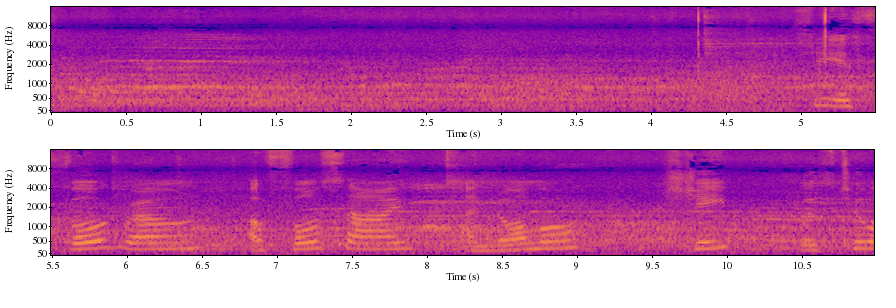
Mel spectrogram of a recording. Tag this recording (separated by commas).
Speech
